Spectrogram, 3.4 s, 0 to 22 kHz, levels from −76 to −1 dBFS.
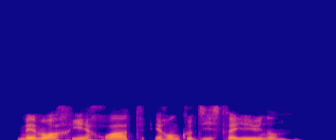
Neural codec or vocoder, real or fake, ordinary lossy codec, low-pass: codec, 24 kHz, 1.2 kbps, DualCodec; fake; MP3, 32 kbps; 5.4 kHz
